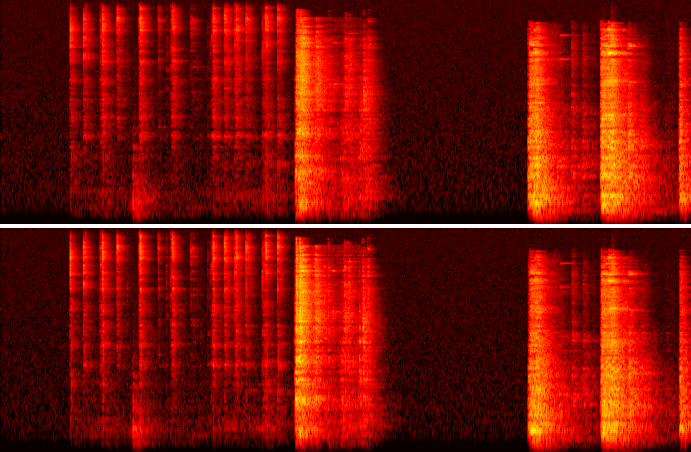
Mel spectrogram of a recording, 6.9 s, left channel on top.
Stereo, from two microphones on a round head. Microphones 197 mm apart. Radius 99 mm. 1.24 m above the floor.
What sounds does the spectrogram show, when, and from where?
0.7 s scissors: 10° right (ahead or behind), 0.8 m
2.9 s breaking glass: 40° right (ahead or behind), 1.1 m
5.3 s a rattle: 60° left (ahead or behind), 1.9 m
